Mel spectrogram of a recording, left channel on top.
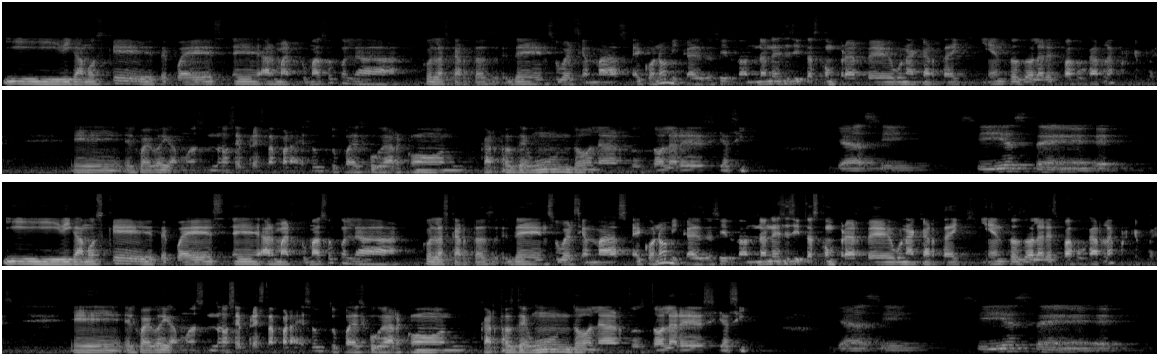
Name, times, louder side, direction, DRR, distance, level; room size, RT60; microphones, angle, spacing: voice 1, 0.0-11.2 11.5-11.6 11.8-19.0, right 5 dB, 45° right, 14 dB, 0.5 m, -32 dB
sound 1, 1.4-18.1, equal, 50° left, 4.3 m, -56 dB
voice 2, 19.8-20.6 21.1-22.6, left 2 dB, 80° left, 0 dB, 2.7 m, -38 dB
21.5 x 8.6 x 3.4 m, 0.85 s
head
